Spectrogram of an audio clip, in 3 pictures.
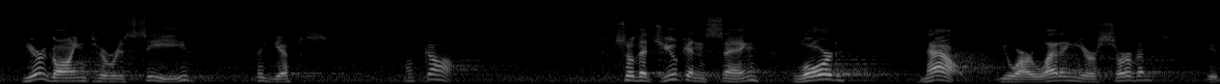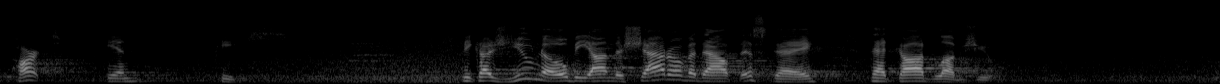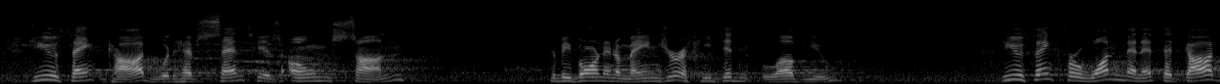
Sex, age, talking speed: male, 50-69, 110 wpm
